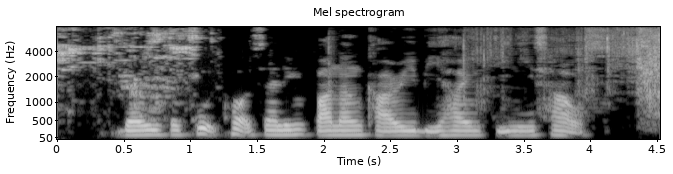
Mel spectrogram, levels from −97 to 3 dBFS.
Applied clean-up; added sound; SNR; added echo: classical method Wiener filter.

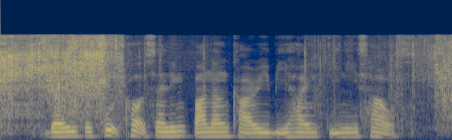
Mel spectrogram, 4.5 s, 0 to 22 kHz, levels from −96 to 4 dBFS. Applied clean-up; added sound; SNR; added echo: none; Tearing; -4 dB; none.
